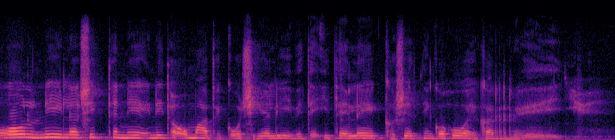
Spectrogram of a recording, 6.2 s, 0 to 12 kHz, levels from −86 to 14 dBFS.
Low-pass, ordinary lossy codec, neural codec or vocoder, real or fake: 10.8 kHz; none; none; real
